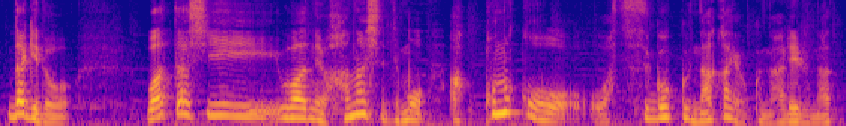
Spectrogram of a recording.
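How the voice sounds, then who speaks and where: A man's voice: high voice, moderate pace, breathy edge, soft background music. A man hosting a radio show, casually telling a long personal story, laughing often and acting out what others said. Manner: animated, laughs often while telling, acts out quoted lines.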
